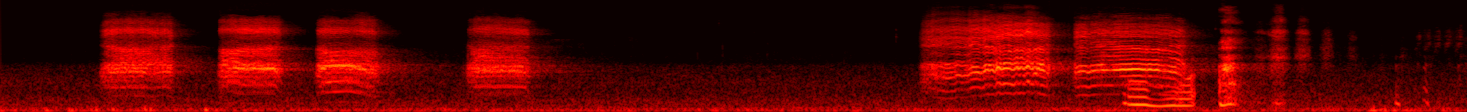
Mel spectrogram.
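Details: Agitated, restless crow calling loudly: four short hoarse caws roughly one per second, a pause, then longer harsh drawn-out caws and clicking notes, while a woman speaks to the bird in Russian.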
